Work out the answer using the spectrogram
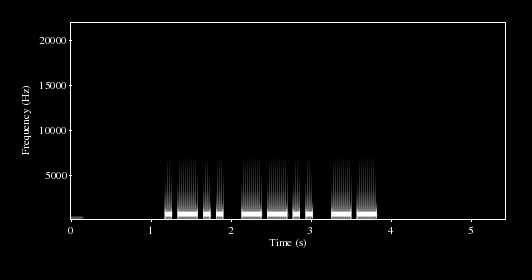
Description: Morse code, heard as a keyed tone, about 15 wpm, 700 Hz. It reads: LZM
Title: USA Call Sign Postfixes - 3 Letters 15wpm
